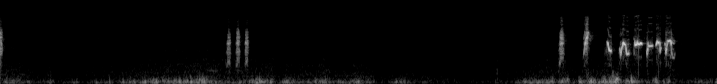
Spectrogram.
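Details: Bulbul song of the Mandalawi style, played for training young birds: a short chattering burst, then after a pause a fuller run of quick, varied warbled and chirped notes lasting about a second, over a faint low rumble.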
